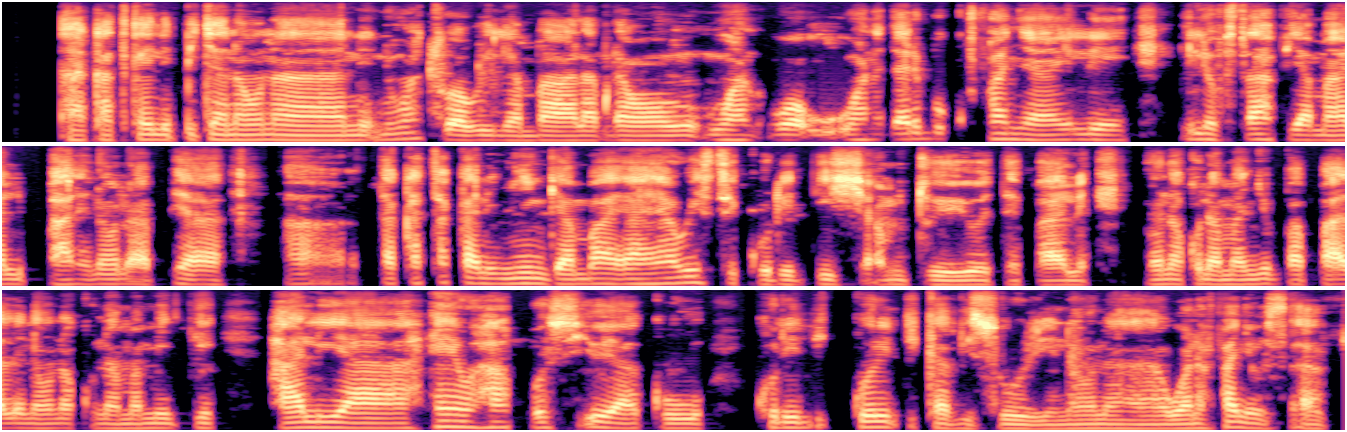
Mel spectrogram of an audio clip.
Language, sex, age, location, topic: Swahili, male, 18-24, Nakuru, health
